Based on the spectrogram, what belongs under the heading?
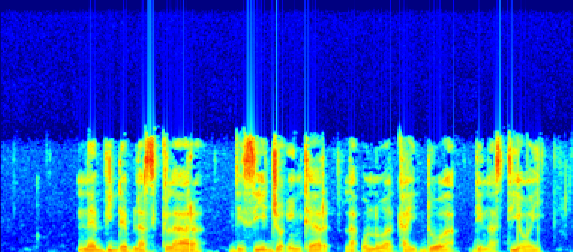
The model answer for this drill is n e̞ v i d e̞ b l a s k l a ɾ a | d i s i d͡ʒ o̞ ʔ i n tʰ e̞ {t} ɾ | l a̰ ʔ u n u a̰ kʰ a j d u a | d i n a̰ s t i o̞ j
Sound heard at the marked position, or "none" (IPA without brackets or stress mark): none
